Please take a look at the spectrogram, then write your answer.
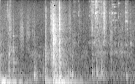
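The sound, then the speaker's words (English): A door is pushed shut with a dull, low thud and a brief metallic rattle of its latch, followed by fading rustling and creaks. “Close the door.”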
